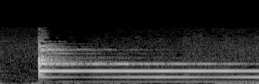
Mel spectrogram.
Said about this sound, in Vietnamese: đánh cho thầy một tiếng chuông, đánh cho thầy một tiếng chuông mạnh lên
